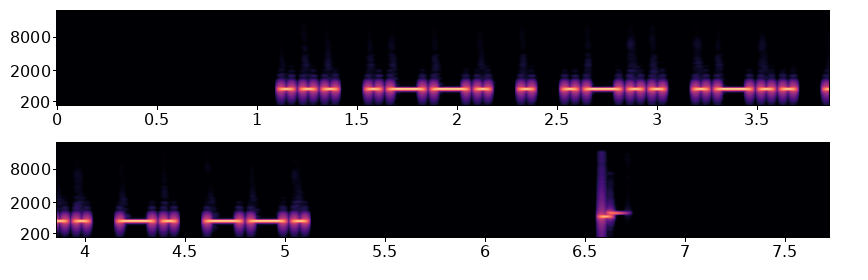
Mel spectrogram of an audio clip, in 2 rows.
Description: Morse code, heard as a keyed tone, about 22 wpm, 700 Hz. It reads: SPELLING
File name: practice / 22wpm / Eight Letter Words - 22wpm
